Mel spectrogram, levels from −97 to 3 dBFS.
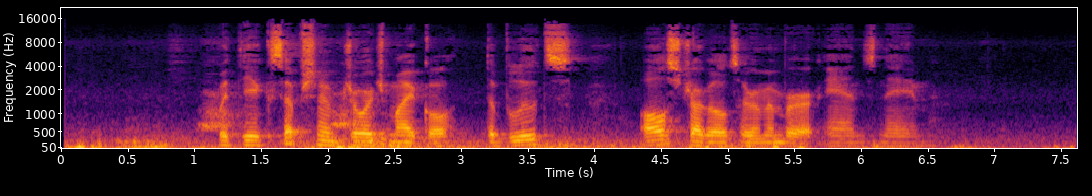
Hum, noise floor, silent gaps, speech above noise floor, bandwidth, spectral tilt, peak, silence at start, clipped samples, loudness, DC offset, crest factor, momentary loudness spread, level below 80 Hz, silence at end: none; -40 dBFS; none; 23 dB; 14.5 kHz; -4 dB/octave; -2 dBFS; 0 s; under 0.1%; -18 LUFS; under 0.1%; 18 dB; 18 LU; -26 dBFS; 0 s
